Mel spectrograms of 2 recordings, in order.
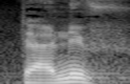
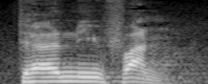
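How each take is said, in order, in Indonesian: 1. Kata itu berakhir mendadak tanpa akhiran -an. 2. Kata itu berakhir dengan akhiran -an yang penuh. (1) "itu dibaca da danif" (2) "itu asalnya danifan"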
